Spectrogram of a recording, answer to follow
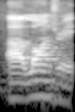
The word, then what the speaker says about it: Laundrie: Laundrie. It's spelled really strangely. I don't really want to give him too much. Laundry? Laundry, yeah. It's laundry, like washing clothes.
